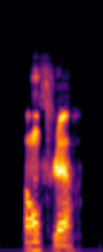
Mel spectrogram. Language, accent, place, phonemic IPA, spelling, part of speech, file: French, France, Lyon, /ʁɔ̃.flœʁ/, ronfleur, noun, LL-Q150 (fra)-ronfleur.wav
- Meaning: snorer (someone who snores)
